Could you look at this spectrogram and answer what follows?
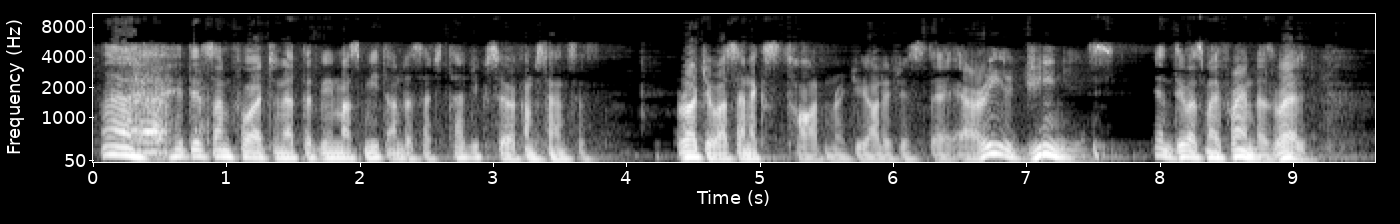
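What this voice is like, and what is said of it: Czech accent, sounds German. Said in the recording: “I see my accent has betrayed me again. But you see, I am not German ... No, I am a Czech”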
